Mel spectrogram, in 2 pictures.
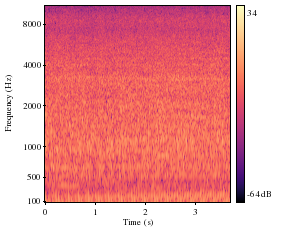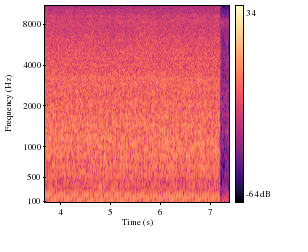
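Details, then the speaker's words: Hustler Raptor SD 54-inch zero-turn mower with Kohler engine at about 100 hours, cold start after sitting a couple of days; engine pulses evenly at steady speed with no misses or rattles, then shuts off cleanly, normal running. "this is uh from a cold start and i haven't started it in about a couple of days since i mowed last"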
